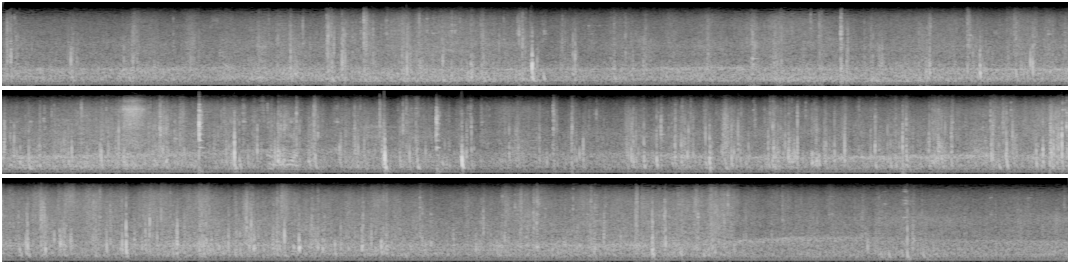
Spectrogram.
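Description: Footsteps of a group walking on a dirt and gravel path: many irregular crunching steps over a steady noisy background.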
